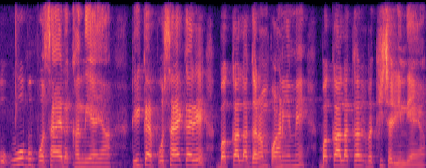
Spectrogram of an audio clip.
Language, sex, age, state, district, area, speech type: Sindhi, female, 60+, Delhi, South Delhi, urban, spontaneous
